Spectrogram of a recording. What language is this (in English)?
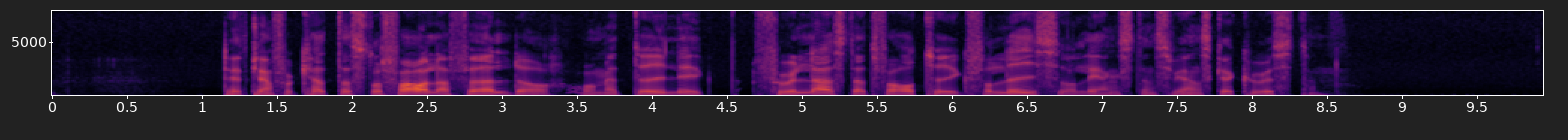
Swedish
